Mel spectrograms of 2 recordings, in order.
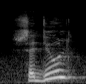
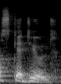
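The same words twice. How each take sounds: First: Scheduled with an opening SH sound, pitch rising as if asking; British pronunciation. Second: SCHEDULED begun with a hard "sk", SKED-yoold; scheduled with an opening SK sound; American pronunciation. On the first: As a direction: say scheduled the British way, "shed-yooled". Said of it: "British accent". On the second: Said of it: "an American accent". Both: Shown as a demonstration.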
